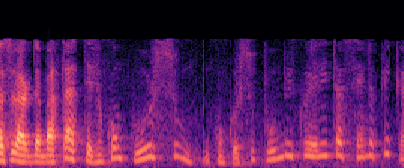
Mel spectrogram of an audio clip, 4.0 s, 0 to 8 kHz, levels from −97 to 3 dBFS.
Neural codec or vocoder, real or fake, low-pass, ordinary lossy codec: none; real; 7.2 kHz; AAC, 16 kbps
